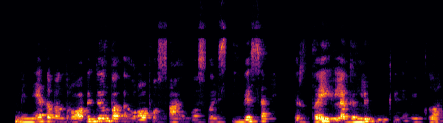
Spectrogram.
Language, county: Lithuanian, Tauragė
